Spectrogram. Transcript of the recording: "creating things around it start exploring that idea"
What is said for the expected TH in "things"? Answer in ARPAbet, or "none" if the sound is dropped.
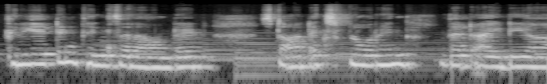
T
